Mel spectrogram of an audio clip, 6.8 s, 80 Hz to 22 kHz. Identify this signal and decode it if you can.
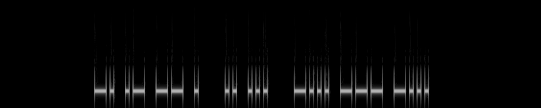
Morse code, heard as a keyed tone, about 25 wpm, 700 Hz. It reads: NAME IS BOB
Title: Common QSO Phrases 25wpm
